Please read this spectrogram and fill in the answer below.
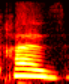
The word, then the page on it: treize: French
